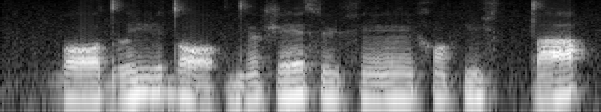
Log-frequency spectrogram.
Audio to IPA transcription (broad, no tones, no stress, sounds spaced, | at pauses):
ɠ ɔː d l iː d ɔ | dʲ ɔ̃ ʃ e s y x ẽː x ɔ̃ x i x tː a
